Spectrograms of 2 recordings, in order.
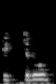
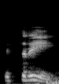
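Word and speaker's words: पितृ: Years by years, country by country, people can't pronounce this Pitru properly, so they pronounce as Pitri, Pitri, Pitri, Pitri, Krishna, Rishi, right?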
